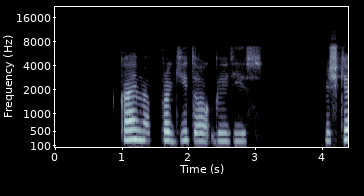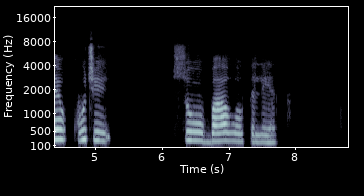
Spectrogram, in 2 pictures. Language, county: Lithuanian, Vilnius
